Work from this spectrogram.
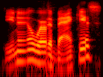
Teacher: Yes, you're definitely going to rise on is. It's a yes or no question. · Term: final rising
